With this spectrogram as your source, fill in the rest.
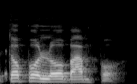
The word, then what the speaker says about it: Topolobampo: Tal vez, porque hay hay viéndome la eh cuando me puse a porque no podía pronunciar Topoloba bampo. Me dice, Topolobampo, es Sí.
